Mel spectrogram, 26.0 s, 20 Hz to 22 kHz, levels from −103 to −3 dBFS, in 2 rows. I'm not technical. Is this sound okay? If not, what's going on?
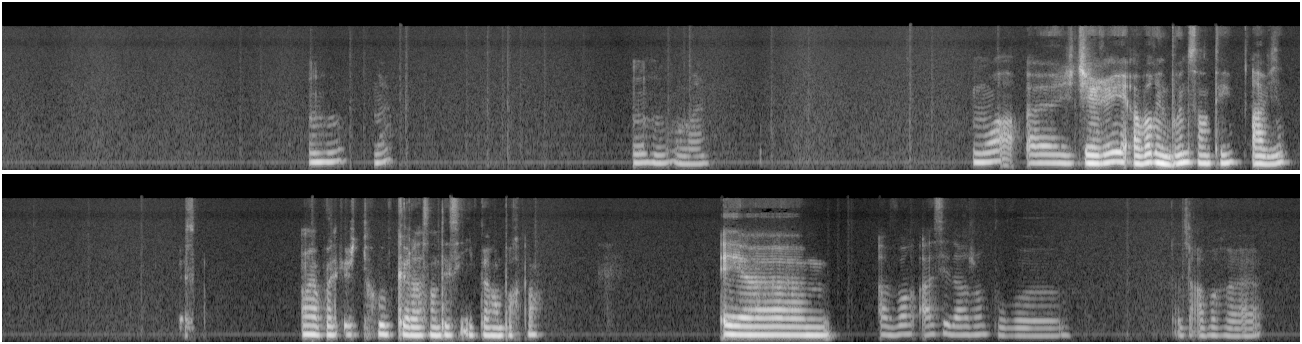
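No. There are two spots where the loudness drifts on its own.

From about 9.72 to 12.82 seconds, the voice and the room background behind it sink together over roughly three seconds. This is automatic gain falling. The recording device has a built-in volume control that judged the sound too loud and turned itself down gradually. It reacted around the point where the talker shifted position, near 10.5 seconds, but the shift itself is normal.

From about 21.75 to 23.77 seconds, the voice and the room background swell up together over about two seconds. This is automatic gain rising. Just before, around 21.0 seconds, the talker moved and the voice reaching the microphone got much quieter. The same automatic control noticed and slowly turned itself back up, bringing the background noise up with it. The movement is normal, but the slow, audible swell is the control at work.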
